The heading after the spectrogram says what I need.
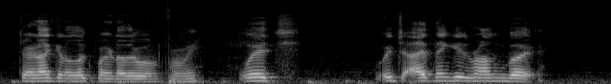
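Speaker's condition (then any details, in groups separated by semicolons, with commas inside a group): Spastic quadriplegic cerebral palsy; needs daily supports, uses assistive technology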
